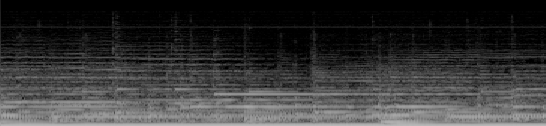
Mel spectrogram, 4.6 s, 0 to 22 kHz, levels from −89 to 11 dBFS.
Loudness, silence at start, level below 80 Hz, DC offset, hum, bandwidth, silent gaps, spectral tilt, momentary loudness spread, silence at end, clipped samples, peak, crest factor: -28 LUFS; 0 s; -40 dBFS; 7%; none; 12 kHz; none; -8.5 dB/octave; 5 LU; 0 s; under 0.1%; -10 dBFS; 16 dB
